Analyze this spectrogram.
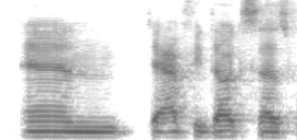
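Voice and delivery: usual speaking voice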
